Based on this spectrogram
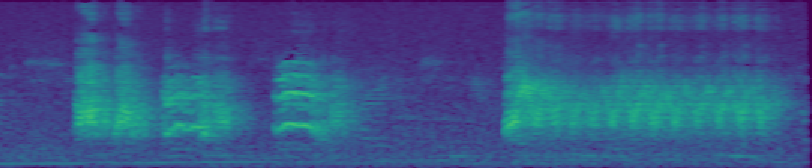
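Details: A pet rainbow lorikeet mimics iPhone ringtones (Boing, Duck, Robot, Sci-Fi): three short, bright tonal bursts, then a long, rapidly pulsing electronic-sounding trill lasting about two seconds.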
